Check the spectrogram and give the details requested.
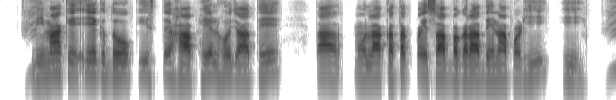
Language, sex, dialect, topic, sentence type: Chhattisgarhi, male, Eastern, banking, question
